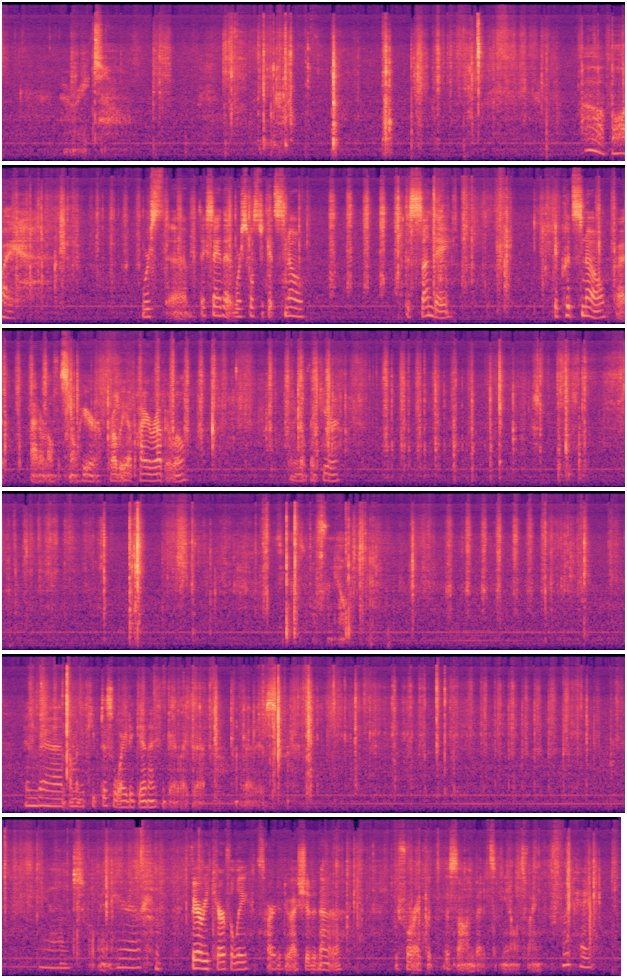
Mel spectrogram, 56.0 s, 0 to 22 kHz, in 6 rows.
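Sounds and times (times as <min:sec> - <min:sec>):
faint steady hum: 0:00.0 - 0:56.0
paper rustling: 0:06.2 - 0:09.2, 0:15.3 - 0:38.7, 0:39.7 - 0:49.7, 0:54.4 - 0:56.0.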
